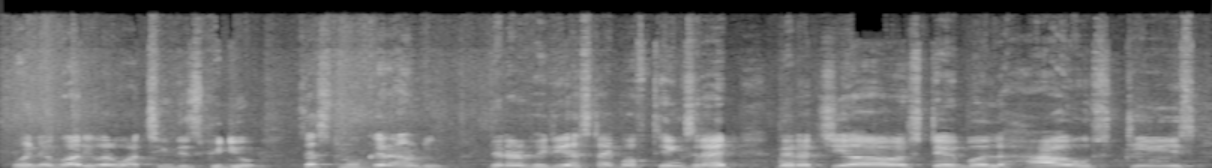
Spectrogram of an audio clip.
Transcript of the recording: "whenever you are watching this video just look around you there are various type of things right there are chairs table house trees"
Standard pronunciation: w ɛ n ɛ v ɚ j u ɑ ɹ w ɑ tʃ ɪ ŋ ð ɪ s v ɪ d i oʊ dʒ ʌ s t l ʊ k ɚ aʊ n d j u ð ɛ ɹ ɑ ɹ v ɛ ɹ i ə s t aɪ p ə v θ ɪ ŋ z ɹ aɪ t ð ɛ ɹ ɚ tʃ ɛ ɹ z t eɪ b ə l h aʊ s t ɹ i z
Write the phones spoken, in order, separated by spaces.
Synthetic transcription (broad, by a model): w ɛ n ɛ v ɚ j u ɑ ɹ w ɑ tʃ ɪ ŋ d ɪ s b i d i oʊ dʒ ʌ s t l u k ɚ aʊ n d j u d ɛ ɹ ɑ ɹ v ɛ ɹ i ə s t aɪ p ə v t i ŋ s ɹ aɪ t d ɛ ɹ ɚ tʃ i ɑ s t eɪ b ə l h aʊ s t ɹ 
